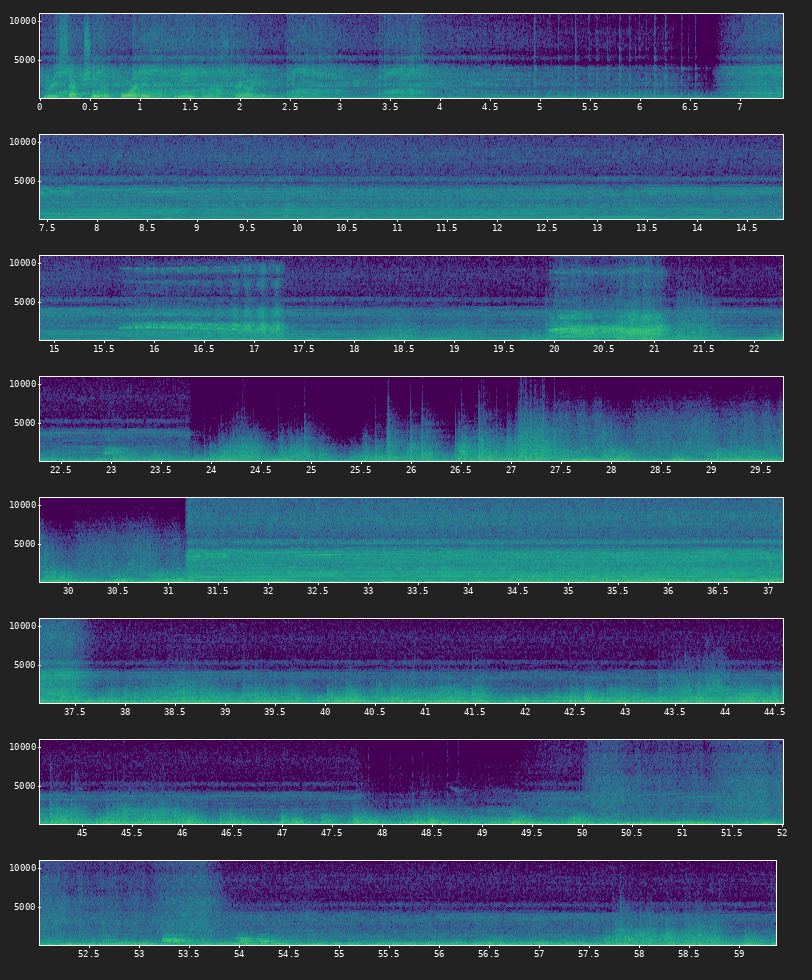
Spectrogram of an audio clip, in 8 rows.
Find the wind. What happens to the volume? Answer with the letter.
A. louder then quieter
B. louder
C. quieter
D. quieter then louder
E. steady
B.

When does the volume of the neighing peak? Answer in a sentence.
The loudest moment of the neighing is at 21 seconds.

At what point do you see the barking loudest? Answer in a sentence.
The volume of the barking peaks at 53 seconds.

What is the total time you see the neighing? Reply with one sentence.
The neighing can be heard for 4 seconds in total.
